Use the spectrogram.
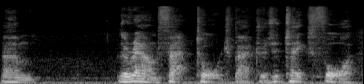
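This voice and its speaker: An older man from the south of England with a fairly low voice. He presents in a casual, rambling way, with wry, self-mocking asides, like someone chatting across a workbench in a small workshop. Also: measured pace, darkish tone. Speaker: presenter of a radio workshop channel. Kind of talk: casual chat, product review. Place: small cluttered indoor radio workshop.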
